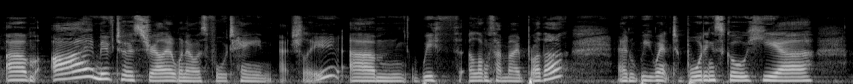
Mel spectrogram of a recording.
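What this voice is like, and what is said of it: Australian accent. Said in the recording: “I do have an Aussie accent and sometimes sound Kiwi as well.”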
